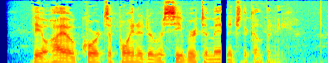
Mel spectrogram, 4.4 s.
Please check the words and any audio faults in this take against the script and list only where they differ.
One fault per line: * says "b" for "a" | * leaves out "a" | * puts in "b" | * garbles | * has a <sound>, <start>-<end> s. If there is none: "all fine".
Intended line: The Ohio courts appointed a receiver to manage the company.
* has a dropout, 3.0-3.0 s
